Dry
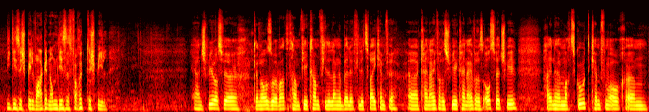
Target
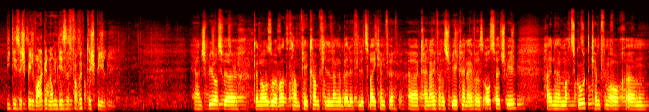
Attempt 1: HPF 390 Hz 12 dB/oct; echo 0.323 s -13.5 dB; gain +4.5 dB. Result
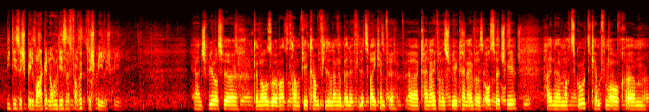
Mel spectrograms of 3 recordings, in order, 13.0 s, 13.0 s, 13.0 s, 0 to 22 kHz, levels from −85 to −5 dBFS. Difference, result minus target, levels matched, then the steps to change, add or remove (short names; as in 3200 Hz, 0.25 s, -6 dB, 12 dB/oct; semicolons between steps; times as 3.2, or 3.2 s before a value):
echo 0.134 s late
change: echo 0.189 s -13.5 dB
